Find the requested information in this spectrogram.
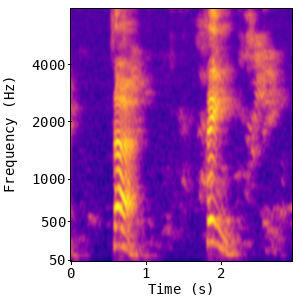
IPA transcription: θ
